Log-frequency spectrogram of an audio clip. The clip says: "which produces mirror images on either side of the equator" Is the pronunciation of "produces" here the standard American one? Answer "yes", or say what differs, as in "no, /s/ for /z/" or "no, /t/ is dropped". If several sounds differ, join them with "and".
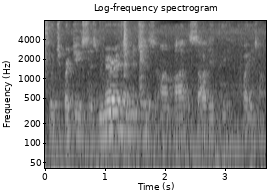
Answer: yes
